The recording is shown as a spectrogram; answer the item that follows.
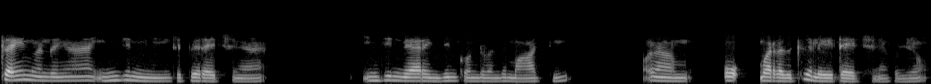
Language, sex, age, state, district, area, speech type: Tamil, female, 30-45, Tamil Nadu, Coimbatore, urban, conversation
